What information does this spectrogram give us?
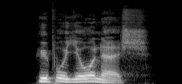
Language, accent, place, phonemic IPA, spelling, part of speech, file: German, Germany, Berlin, /ˌhypoˈi̯oːnɪʃ/, hypoionisch, adjective, De-hypoionisch.ogg
- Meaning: hypoionic, hypoosmotic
